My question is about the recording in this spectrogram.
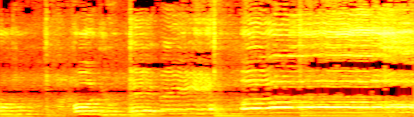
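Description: A woman singing a blues song live, accompanied by her own acoustic guitar, holding one long note through the second half.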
